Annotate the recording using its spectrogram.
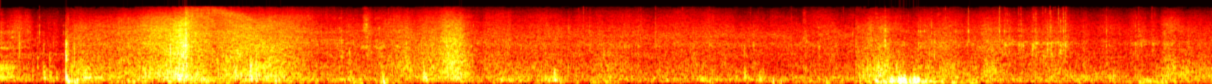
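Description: Quiet handling sounds of fishing with a rod and reel from a small boat: a soft swish about two seconds in, a smaller one a couple of seconds later, and a rustling swell near the three-quarter mark over faint outdoor background noise.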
